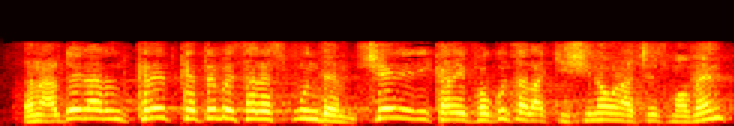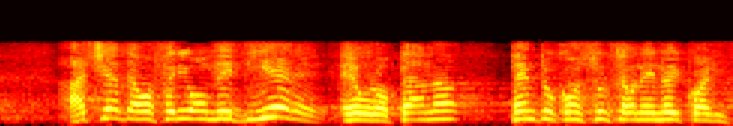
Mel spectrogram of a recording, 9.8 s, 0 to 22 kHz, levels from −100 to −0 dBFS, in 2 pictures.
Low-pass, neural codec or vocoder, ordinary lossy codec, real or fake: 5.4 kHz; none; AAC, 24 kbps; real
